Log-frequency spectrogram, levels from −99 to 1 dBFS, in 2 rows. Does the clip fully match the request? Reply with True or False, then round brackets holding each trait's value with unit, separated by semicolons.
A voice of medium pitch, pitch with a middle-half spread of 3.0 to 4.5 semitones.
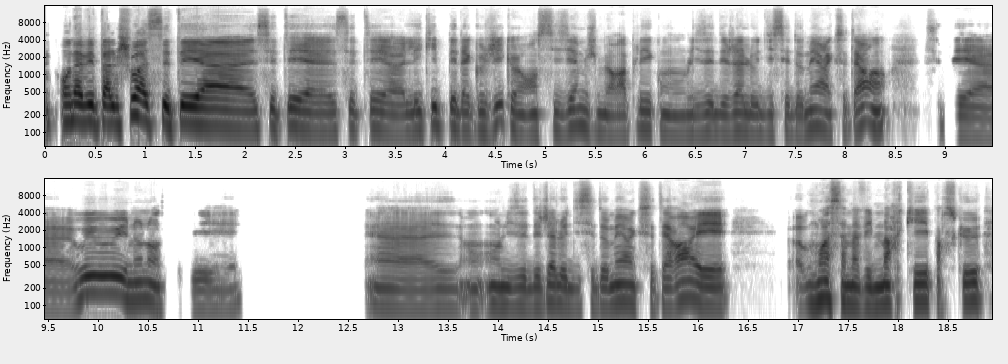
False (110 Hz; 3.7 semitones)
